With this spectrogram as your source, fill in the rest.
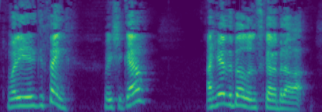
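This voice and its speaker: A woman's voice: mid-range voice, animated, fast. A woman playing a tabletop game, blunt, playful and swearing freely. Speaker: player. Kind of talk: casual tabletop play.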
